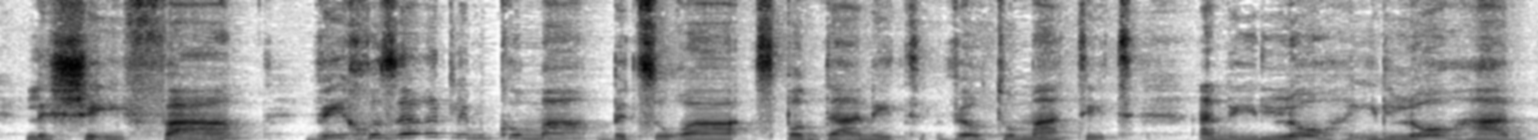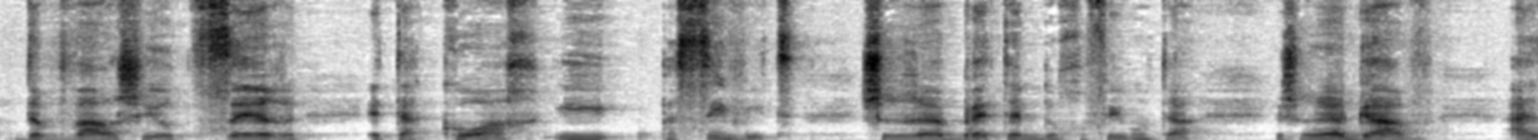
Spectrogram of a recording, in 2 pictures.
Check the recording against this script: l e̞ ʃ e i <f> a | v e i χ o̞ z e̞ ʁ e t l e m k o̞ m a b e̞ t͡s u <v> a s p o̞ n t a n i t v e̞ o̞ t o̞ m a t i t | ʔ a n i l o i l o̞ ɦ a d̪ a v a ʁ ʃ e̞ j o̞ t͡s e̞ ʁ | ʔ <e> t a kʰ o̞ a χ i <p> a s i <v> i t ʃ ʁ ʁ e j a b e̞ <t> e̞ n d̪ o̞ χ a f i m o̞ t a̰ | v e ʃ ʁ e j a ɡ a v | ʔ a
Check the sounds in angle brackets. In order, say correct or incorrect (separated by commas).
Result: correct, incorrect, correct, correct, correct, correct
